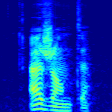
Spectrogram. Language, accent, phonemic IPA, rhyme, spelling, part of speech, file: French, France, /a.ʒɑ̃t/, -ɑ̃t, agente, noun, LL-Q150 (fra)-agente.wav
- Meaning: female equivalent of agent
